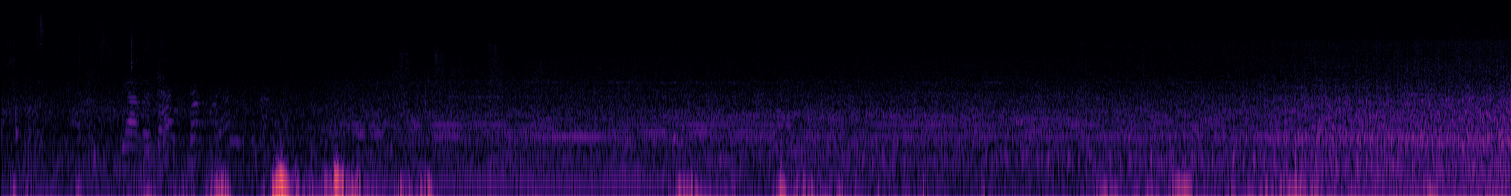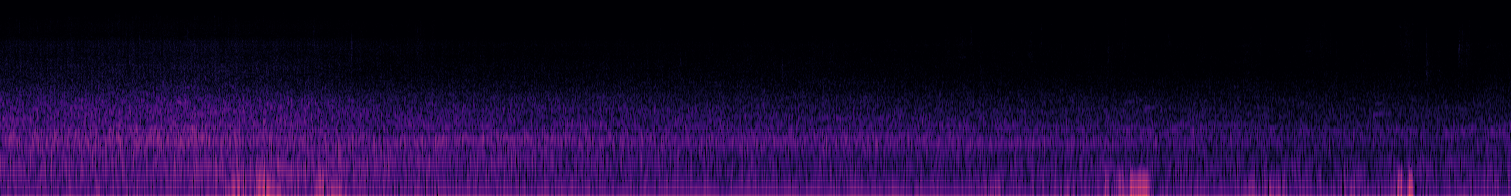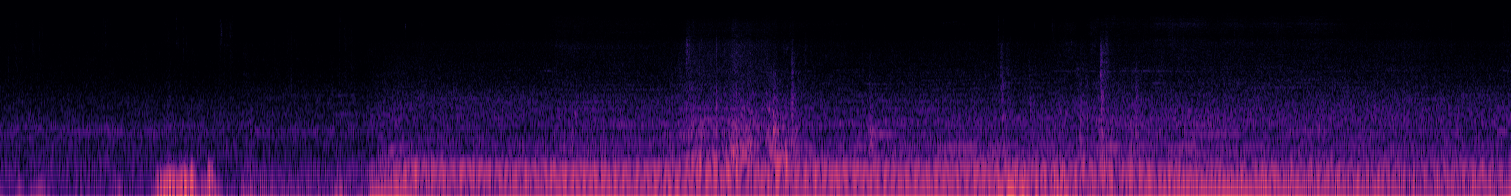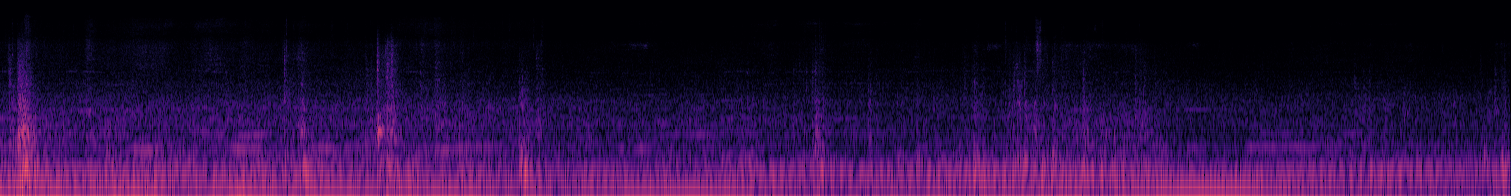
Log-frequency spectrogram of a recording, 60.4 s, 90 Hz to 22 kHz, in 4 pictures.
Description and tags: mySound GWAEtoyIS GeniusHour construction3
Genius Hour and radio club students from GEMS World Academy Etoy IS, went exploring a construction. And not just any construction... the new sport centre.
sport, construction, recording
